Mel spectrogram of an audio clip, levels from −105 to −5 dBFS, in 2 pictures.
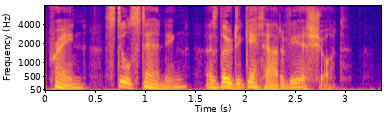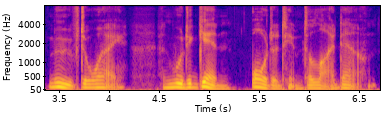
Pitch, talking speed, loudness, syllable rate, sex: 120 Hz, 190 wpm, -21 LUFS, 5.1 syllables/s, male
